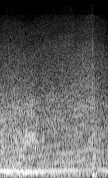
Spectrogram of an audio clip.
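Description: A car engine in GTA V Online hums at a steady, droning pitch, a sustained mid-level tone with a slight shift partway through, with no voices.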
